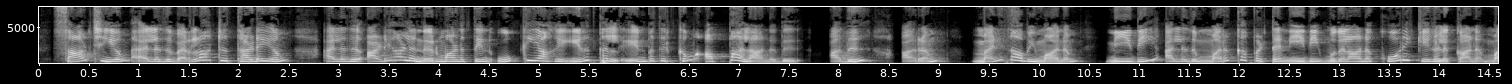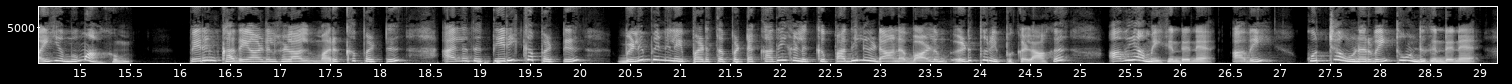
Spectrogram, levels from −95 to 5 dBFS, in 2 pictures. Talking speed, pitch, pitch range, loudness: 80 wpm, 270 Hz, 220-340 Hz, -13 LUFS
